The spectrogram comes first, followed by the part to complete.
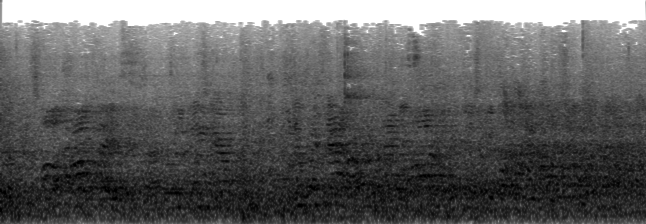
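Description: Crowd of spectators talking and calling out, several voices overlapping, in a large echoing gym hall.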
